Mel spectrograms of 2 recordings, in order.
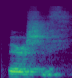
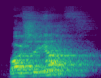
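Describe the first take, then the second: First: It starts with two syllables, 'be-re'. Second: It starts with one syllable, 'bar'. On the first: This is the reading with the added vowel marks. The speaker calls it wrong. "That's how they pronounce this word" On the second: This is the reading without the vowel marks. The speaker calls it right. "the first word is um Barshayath"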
